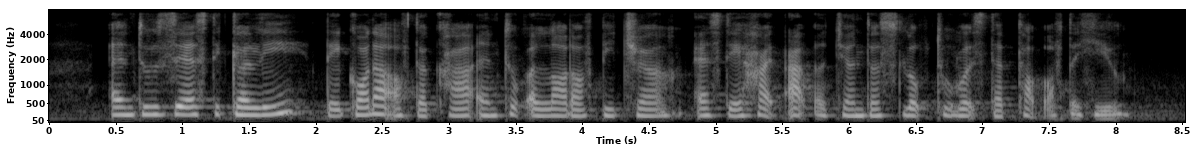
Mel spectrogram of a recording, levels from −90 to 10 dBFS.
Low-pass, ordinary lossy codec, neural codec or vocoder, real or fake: 7.2 kHz; none; codec, 16 kHz, 4 kbps, X-Codec, HuBERT features, trained on balanced general audio; fake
